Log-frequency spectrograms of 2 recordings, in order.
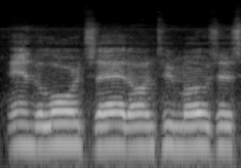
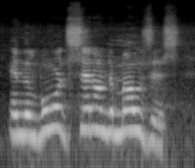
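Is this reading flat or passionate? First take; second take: flat; passionate. First: It is read flatly, without feeling. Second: It is read with passion and conviction. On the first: The text seems to carry no depth or meaning. The speaker calls it wrong. "If we read it like, ... we don't get any depth in that" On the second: The text feels as if it is really happening. The speaker calls it right. "if you read it with passion, if you read it with conviction"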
